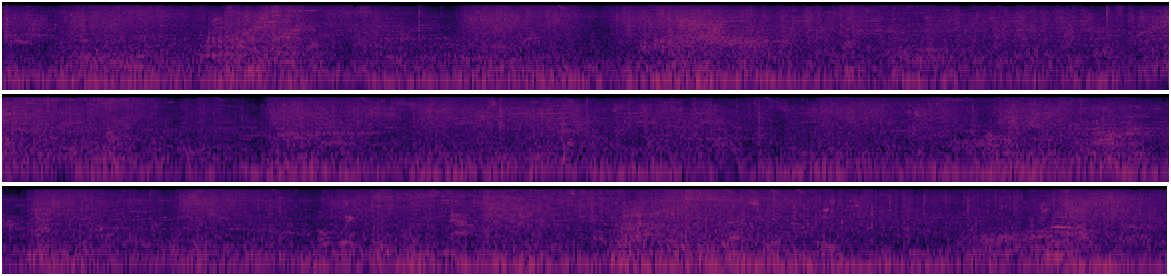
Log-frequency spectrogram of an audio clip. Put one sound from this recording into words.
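Game sword slashes and impacts clang and whoosh rapidly.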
